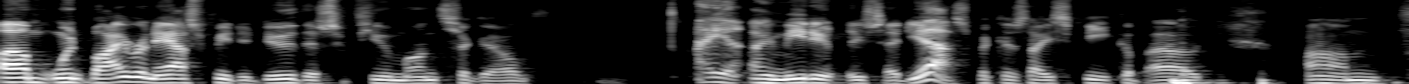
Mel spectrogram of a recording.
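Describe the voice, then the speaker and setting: Here is a man with a plain, everyday voice at medium pitch. He keeps a moderate pace and fairly even intonation. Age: 60s. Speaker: TV news anchor. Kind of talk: talk to an audience. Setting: breakfast event with audience.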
